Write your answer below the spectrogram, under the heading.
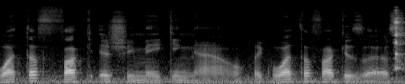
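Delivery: ordinary delivery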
